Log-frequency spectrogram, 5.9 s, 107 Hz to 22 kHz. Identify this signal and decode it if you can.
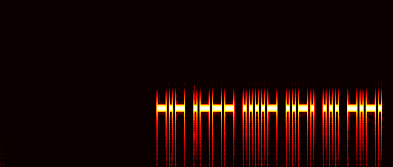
Morse code, heard as a keyed tone, about 26 wpm, 700 Hz. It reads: KJ4FSC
